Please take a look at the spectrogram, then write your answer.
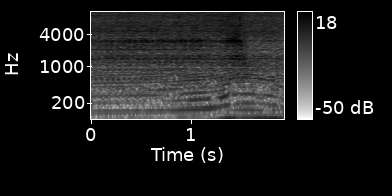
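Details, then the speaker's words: Engine in a Rav4 build, restarted after an 11–12 psi dyno pull: light, fast metallic rattle over a rough idle, suspected from the head. Valve train rattle from low oil pressure and sludge. "Although, yeah, it sounds like something in the head, to me."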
